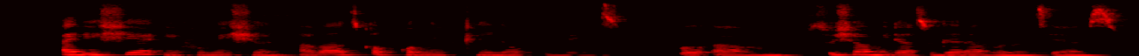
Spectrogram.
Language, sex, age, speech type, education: Nigerian Pidgin, female, 15-29, spontaneous, tertiary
